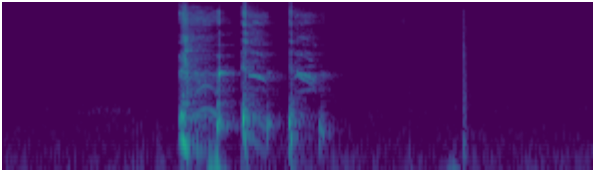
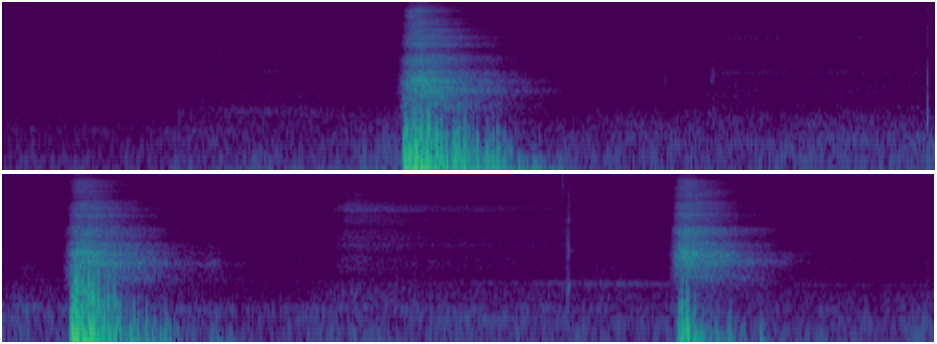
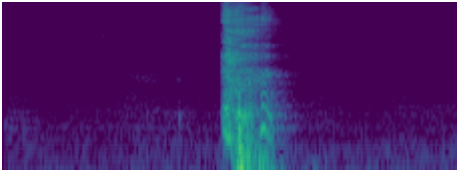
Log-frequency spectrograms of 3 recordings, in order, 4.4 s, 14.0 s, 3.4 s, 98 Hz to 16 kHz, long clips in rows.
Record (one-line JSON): {"three_cough_length": "4.4 s", "three_cough_amplitude": 2555, "three_cough_signal_mean_std_ratio": 0.32, "exhalation_length": "14.0 s", "exhalation_amplitude": 11571, "exhalation_signal_mean_std_ratio": 0.26, "cough_length": "3.4 s", "cough_amplitude": 26463, "cough_signal_mean_std_ratio": 0.22, "survey_phase": "beta (2021-08-13 to 2022-03-07)", "age": "18-44", "gender": "Female", "wearing_mask": "No", "symptom_cough_any": true, "symptom_runny_or_blocked_nose": true, "symptom_sore_throat": true, "symptom_fatigue": true, "symptom_headache": true, "smoker_status": "Never smoked", "respiratory_condition_asthma": false, "respiratory_condition_other": false, "recruitment_source": "Test and Trace", "submission_delay": "2 days", "covid_test_result": "Positive", "covid_test_method": "LFT"}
